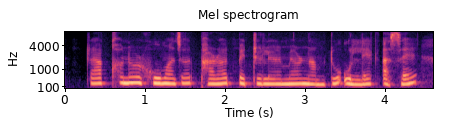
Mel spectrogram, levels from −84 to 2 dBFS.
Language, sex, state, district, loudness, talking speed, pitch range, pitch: Assamese, female, Assam, Kamrup Metropolitan, -15 LUFS, 115 wpm, 215-240 Hz, 225 Hz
